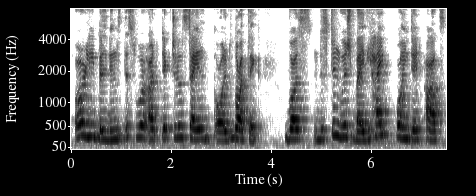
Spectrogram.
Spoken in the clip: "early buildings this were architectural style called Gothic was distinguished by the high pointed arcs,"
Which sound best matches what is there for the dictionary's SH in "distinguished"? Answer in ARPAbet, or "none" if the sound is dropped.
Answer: SH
